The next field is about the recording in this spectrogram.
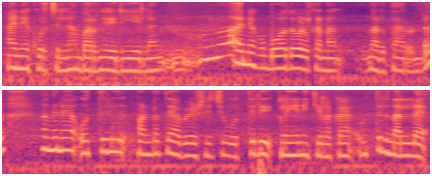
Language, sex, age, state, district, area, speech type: Malayalam, female, 45-60, Kerala, Thiruvananthapuram, rural, spontaneous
